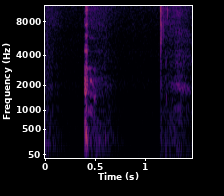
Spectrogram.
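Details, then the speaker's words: An adult preacher gives two brief, sharp cough-like bursts, close to throat clearing, during a sermon, with quiet room noise between them; the preacher apologizes for coughing. "saya minta maaf ya saudara-saudara kalau saya agak batuk-batuk ya"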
